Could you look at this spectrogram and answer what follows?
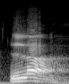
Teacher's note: पार्श्विक व्यंजन, ल का उच्चारण स्थान, मतलब ल को जब हम उच्चारित करते हैं, ल का उच्चारण करते समय हमारी सांस जो है जीभ के बगल से गुजरती है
